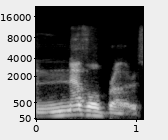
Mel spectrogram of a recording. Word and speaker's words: Neville Brothers: it up buddy you're doing good and the Neville Brothers is how it's pronounced continue let's take off so her singing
